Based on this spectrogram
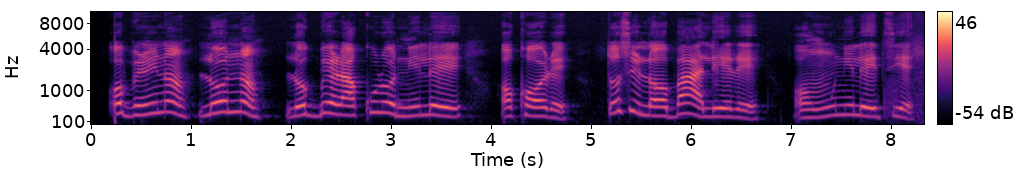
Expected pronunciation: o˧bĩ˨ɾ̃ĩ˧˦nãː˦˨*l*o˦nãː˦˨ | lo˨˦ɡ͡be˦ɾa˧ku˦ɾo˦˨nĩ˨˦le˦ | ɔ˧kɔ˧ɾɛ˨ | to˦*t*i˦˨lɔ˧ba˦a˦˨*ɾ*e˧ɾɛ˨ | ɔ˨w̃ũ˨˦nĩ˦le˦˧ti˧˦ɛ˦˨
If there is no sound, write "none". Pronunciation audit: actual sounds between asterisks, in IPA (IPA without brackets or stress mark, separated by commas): l, s, l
